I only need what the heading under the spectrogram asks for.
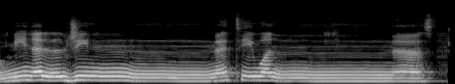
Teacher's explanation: Hold the noon in the word jinnah and nas.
